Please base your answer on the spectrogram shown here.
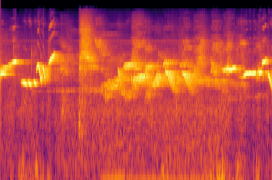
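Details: White-rumped shama caged for sale in South Tangerang, Indonesia; clear rising whistles, a harsh burst near the middle, then tumbling slurred notes and bright repeated whistles.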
